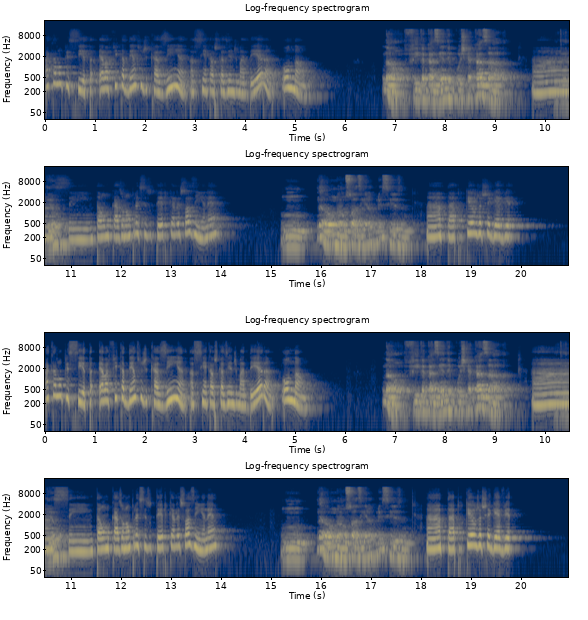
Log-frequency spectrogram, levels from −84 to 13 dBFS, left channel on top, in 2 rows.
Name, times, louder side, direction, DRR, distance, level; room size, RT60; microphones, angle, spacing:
voice 1, 0.0-5.3 9.7-10.7 11.0-13.9 18.1-19.8, right 4 dB, 40° right, 9 dB, 0.3 m, -23 dB
voice 2, 6.7-9.3 10.2-10.9 15.2-17.8, equal, 10° left, 0 dB, 2.0 m, -26 dB
9.3 x 7.3 x 4.7 m, 0.98 s
head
